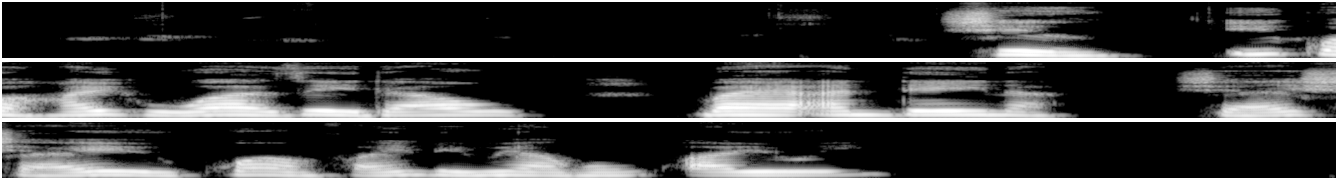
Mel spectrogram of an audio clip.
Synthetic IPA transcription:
ʃɪ˦ɣ | ʔiː˦kʷɔ˨ŋɦa˦jɦʊ˨waː˦za˦˨jdaː˦woː˦ | baː˦ja˦ʔa˦nda˦jna˨ | ʃaː˨je˦ʃa˨je˦˨kʷoː˦ʔa˨mɸaː˨niː˦da˨mɪ˦jaː˨ɡʷɔ˦ŋkʷʼaː˦joː˦jiː˦

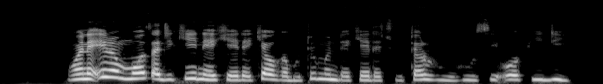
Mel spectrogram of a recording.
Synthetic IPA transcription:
wɐ˦ni˦ʔɪ˦ɽɪ˨mːoː˦sʼa˨d͡ʒɪ˨kʲiː˦neː˨kʲeː˨da˨kʲa˦wɡa˨mʊ˨tʊ˦mɪ˨nda˨kʲeː˨da˨t͡ʃuː˦tɐ˦rhuː˨huː˦siː˦ʔoː˦ɸiː˦diː˦˨

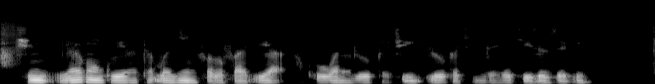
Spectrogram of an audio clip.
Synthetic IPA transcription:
ʃɪ˦njaː˦ɾɔ˨ŋkʷu˨jaː˦tʰɐ˦ɓa˨jɪ˦mɸɐ˨ɾɽɸaː˦ɗɪ̰˦jaː˨ʔa˨kʷoː˦wɐ˦˨ne˨loː˦kɐ˨t͡ʃiː˦loː˦kɐ˨t͡ʃɪ˦nda˨jɐ˦kʲʰeː˨zɐ˦zːɐ˨ɓiː˦

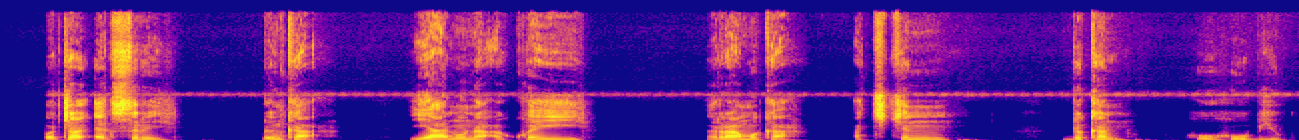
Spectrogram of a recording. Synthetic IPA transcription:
ʔɔ˨tɔ˦ŋʔɛ˦ksɾe˨ | ɗɪ˦ŋka̰˨ | jaː˦nuː˦na˨ʔa̰˨kʷʰa˦j | ɾaː˦mʊ˦ka̰ː˨ | ʔa˨t͡ʃɪ̥˦kʲɪ˦n | dʊ˦kɐ˨ŋ | hoː˨hoː˦bɪ˦ju˦

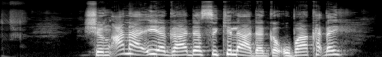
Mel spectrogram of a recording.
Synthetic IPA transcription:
ʃɪ˦ŋʔa˦naː˨ʔɪ˦ja˨ɡaː˦dɐ˦sʊ˦kʲɪ˦laː˨dɐ˨ɡa˨ʔʊ˨baː˦kɐ˦ɗa˦j

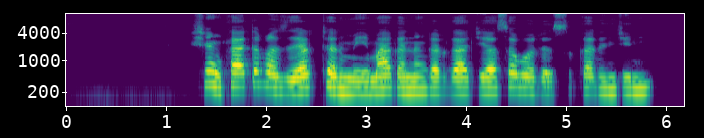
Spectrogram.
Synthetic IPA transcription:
ʃɪ˦ŋkaː˦tɐ˦ba˨zɪ˨jɐ˦rtɐ˨rmeː˨maː˦ɡɐ˨nɪ˦ŋɡɐ˦rɡaː˦d͡ʒɪ˦jaː˦sɐ˦boː˨da˨su˦kɐ˨ɽɪ˦nd͡ʒɪ˦niː˦

